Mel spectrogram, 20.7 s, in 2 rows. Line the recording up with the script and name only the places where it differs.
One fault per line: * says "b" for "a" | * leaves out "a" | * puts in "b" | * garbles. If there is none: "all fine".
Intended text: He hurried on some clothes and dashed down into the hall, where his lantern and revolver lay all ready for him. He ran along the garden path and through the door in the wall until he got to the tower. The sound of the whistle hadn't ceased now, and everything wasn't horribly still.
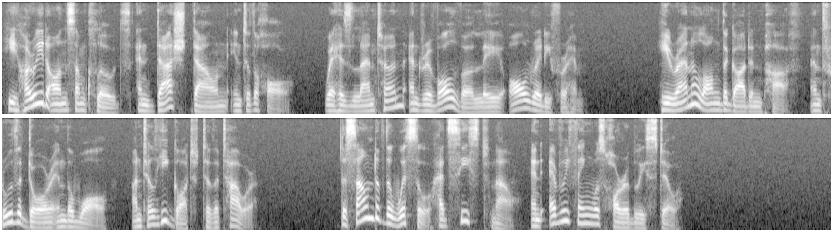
* says "had" for "hadn't"
* says "was" for "wasn't"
